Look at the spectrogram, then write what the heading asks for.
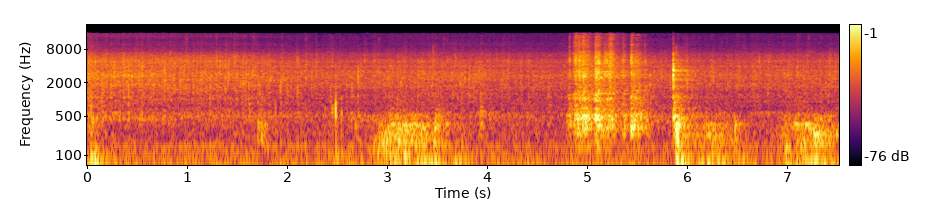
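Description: Vermicelli stir-fry sizzling steadily in a hot wok, with a short louder burst of stirring noise about five seconds in and a single knock just before six seconds.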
